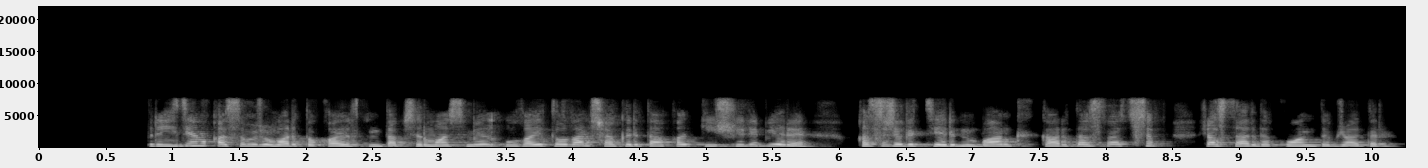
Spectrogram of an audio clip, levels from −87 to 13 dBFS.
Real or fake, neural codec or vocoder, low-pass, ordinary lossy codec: fake; codec, 16 kHz, 2 kbps, X-Codec, HuBERT features, trained on general audio; none; none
